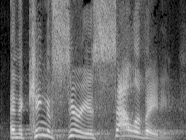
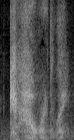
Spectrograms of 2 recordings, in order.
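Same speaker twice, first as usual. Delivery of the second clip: breathy whispered repeat; 10 dB quieter than usual. Real, not acted. Preacher echoing the charge of cowardice, whispered. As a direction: let the word fall as a whisper.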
